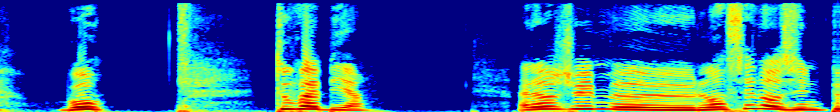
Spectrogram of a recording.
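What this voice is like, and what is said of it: Usual voice. Nothing is said of it.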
